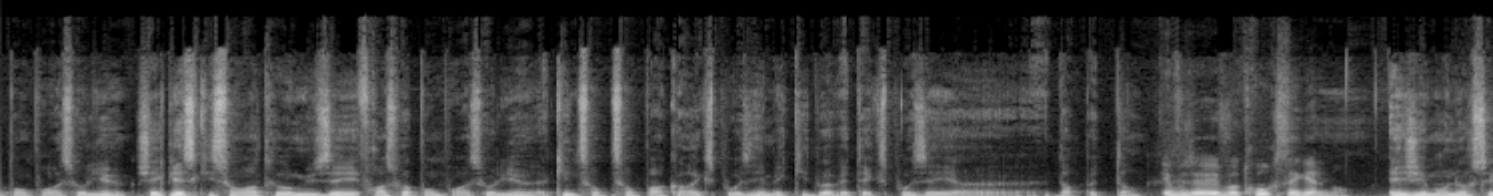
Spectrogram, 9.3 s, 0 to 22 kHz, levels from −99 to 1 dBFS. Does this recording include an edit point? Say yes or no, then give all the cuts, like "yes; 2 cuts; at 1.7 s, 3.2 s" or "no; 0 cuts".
yes; 4 cuts; at 1.0 s, 2.2 s, 3.8 s, 7.2 s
